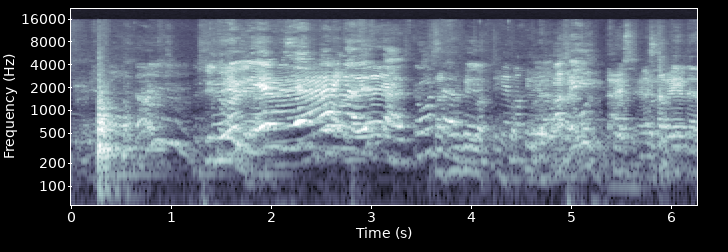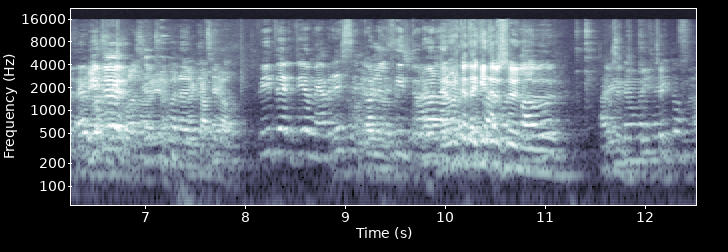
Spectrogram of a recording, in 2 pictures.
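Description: A young man speaks cheerfully up close.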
